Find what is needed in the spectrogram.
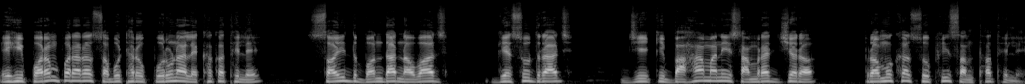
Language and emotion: Odia, neutral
